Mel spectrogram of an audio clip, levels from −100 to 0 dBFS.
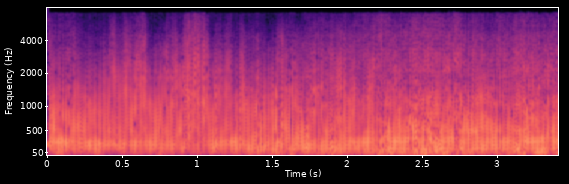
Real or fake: fake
